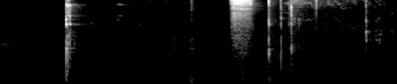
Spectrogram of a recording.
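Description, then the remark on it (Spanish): A glass beer bottle is handled with a few sharp clicks, then a short, loud fizzing hiss as the cap comes off, followed by small clinks and rattles. “Bueno, voy a abrir mi cerveza.”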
